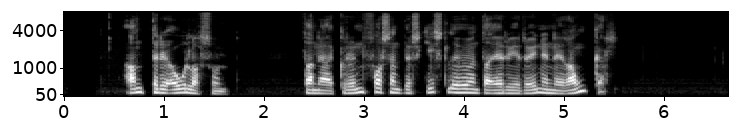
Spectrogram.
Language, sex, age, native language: Icelandic, male, 20-29, Icelandic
